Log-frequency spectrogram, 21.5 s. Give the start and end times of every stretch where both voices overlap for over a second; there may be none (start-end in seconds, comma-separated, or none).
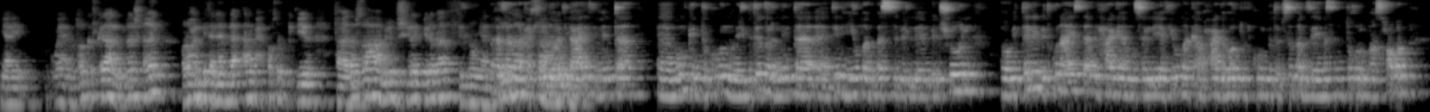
7.3-8.6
